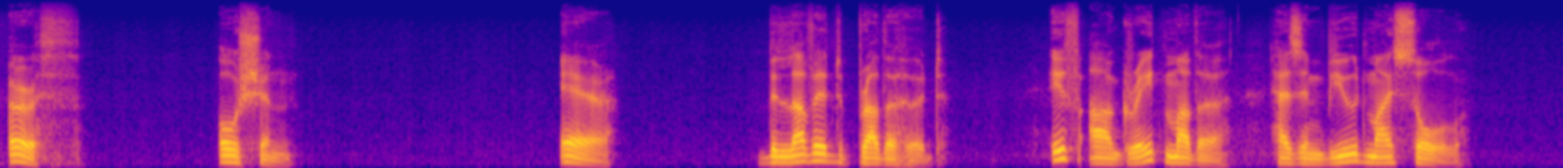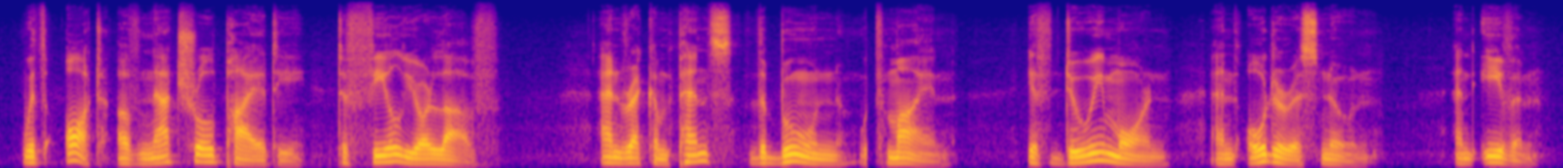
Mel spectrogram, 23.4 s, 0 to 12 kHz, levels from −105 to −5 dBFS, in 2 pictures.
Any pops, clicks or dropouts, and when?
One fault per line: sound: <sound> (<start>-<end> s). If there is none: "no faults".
sound: dropout (18.2-18.3 s)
